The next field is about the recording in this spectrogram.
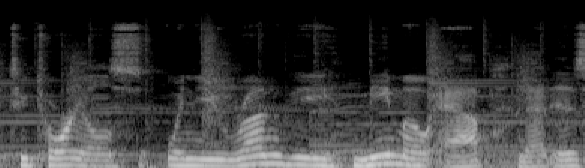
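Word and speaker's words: Mimo: of the quick tutorials when you run the Nemo app that is how you pronounce it it has various tutorials that actually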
